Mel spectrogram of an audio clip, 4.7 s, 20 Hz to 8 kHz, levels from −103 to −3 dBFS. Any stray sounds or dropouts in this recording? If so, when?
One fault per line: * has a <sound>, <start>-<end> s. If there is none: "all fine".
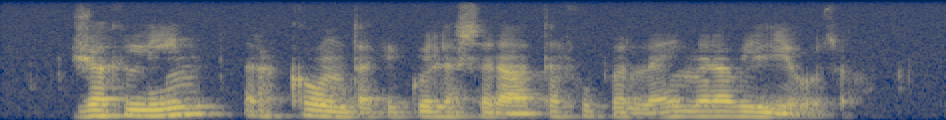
all fine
